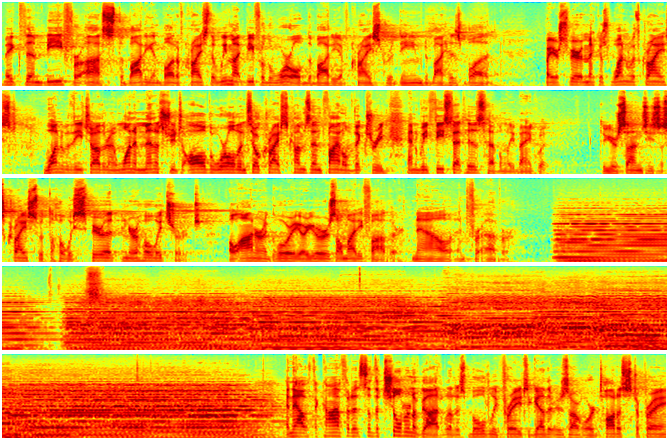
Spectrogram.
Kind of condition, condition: setting, large echoing room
